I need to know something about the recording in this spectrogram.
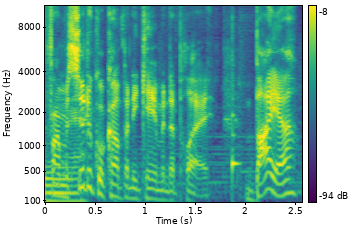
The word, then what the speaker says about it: Bayer: Bayer, or more commonly pronounced Bayer or Bayer, decided to take a stab in the lab to produce something fab.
